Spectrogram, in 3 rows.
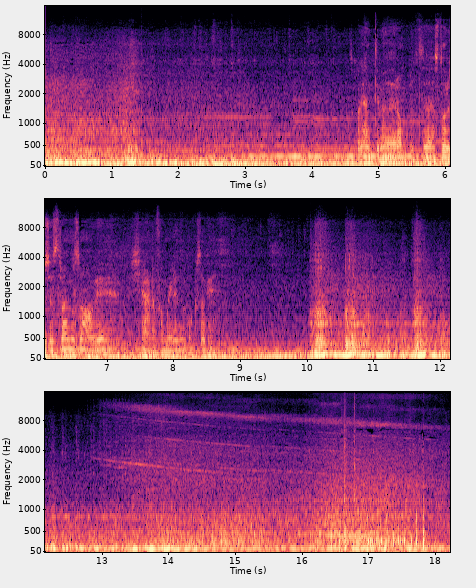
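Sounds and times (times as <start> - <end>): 
car engine revving: 0.0 - 8.4, 9.2 - 18.2
speech: 4.9 - 8.8.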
